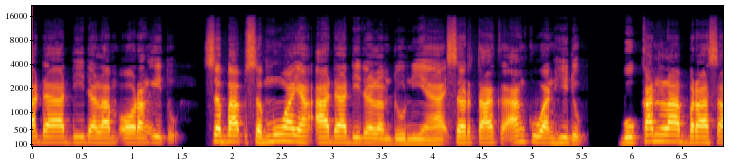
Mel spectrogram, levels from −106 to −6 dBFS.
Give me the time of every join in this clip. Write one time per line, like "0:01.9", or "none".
0:04.1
